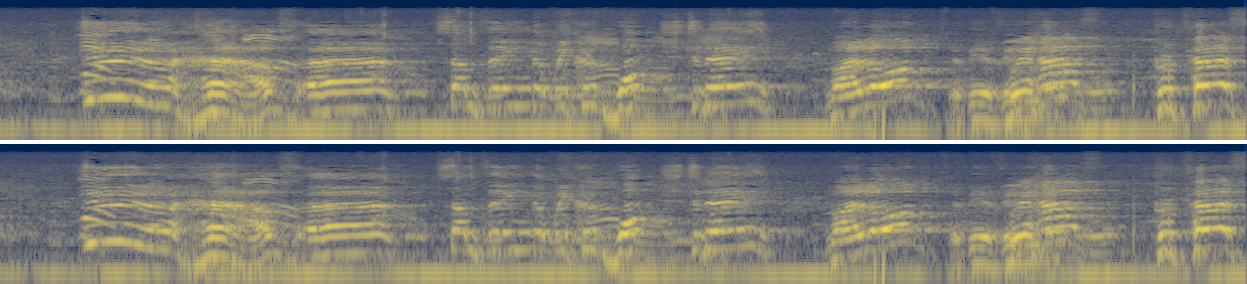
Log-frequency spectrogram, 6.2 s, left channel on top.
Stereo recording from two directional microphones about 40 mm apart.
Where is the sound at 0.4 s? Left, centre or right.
Left.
